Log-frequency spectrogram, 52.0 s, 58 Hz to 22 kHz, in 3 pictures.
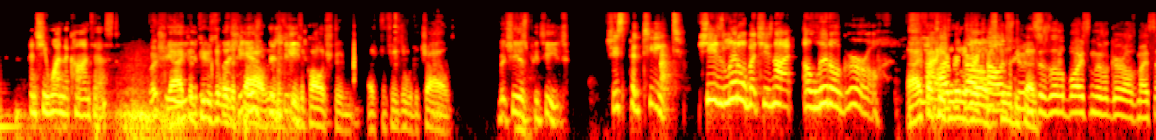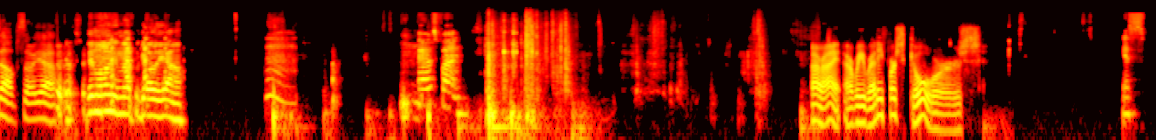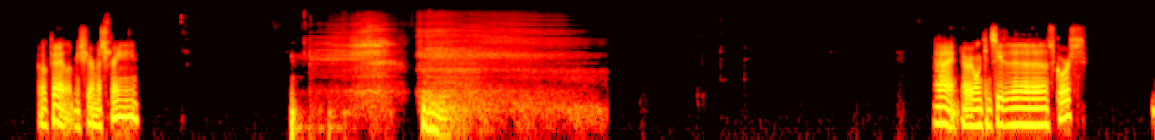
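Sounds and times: person saying drawn-out word: 0:02.3 - 0:06.7, 0:07.5 - 0:08.4, 0:13.6 - 0:20.1, 0:29.5 - 0:32.0, 0:35.3 - 0:36.7, 0:48.7 - 0:50.8
short breath: 0:39.2 - 0:43.7
person sighing: 0:39.4 - 0:43.5.

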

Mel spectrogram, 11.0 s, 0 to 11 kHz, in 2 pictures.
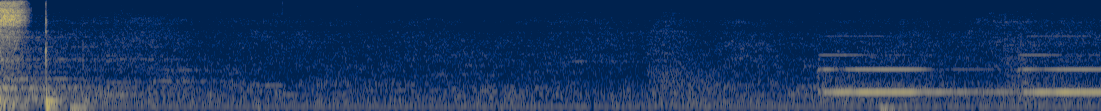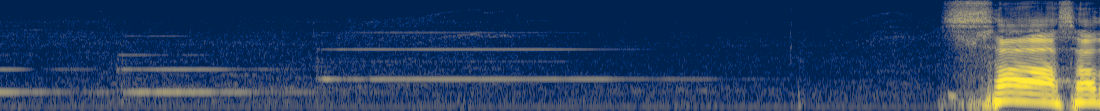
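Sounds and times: electronic countdown beeps: 0:04.1 - 0:09.3.

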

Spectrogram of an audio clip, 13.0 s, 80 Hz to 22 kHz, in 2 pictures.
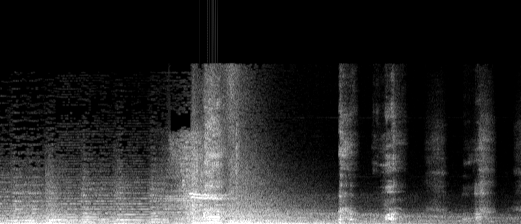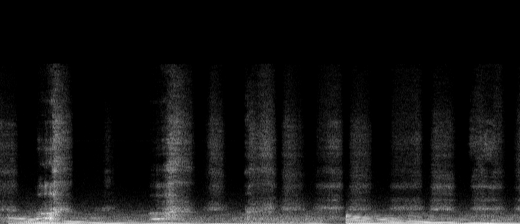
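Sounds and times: low music drone: 0:00.0 - 0:13.0
man panting: 0:05.4 - 0:13.0.

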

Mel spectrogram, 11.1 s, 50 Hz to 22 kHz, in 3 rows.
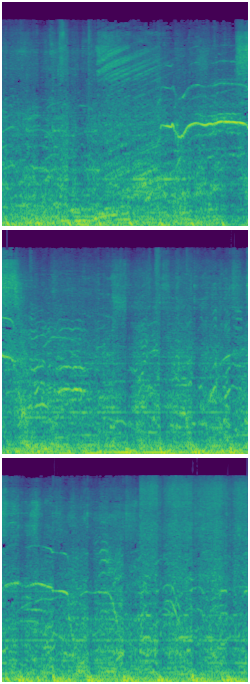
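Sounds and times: fairground music with heavy bass: 0:00.0 - 0:11.0
children screaming: 0:02.2 - 0:05.1, 0:06.9 - 0:09.4.

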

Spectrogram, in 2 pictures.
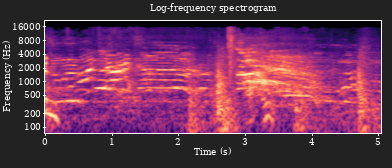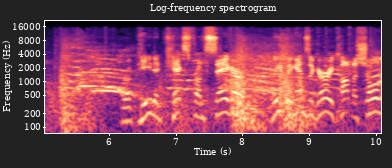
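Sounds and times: people shouting: 0:00.0 - 0:10.0.

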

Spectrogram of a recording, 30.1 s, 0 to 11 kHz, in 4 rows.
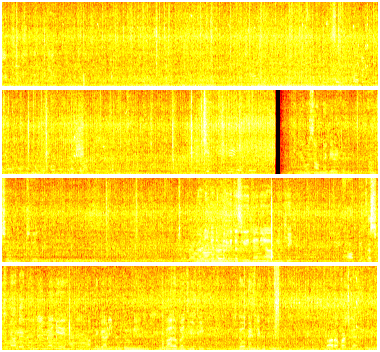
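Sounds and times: car engine and tyres rumbling: 0:00.0 - 0:30.0.

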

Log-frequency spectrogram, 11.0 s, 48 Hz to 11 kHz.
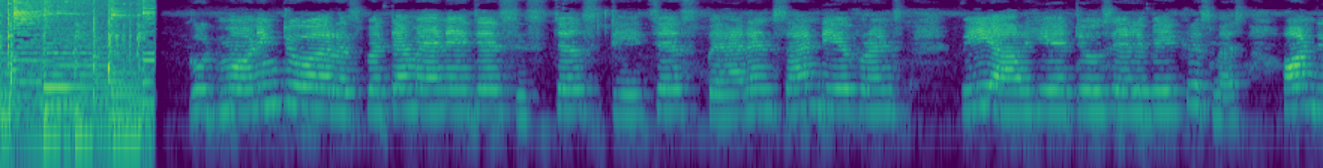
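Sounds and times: faint steady hum: 0:01.4 - 0:11.0
girl singing: 0:01.6 - 0:11.0.

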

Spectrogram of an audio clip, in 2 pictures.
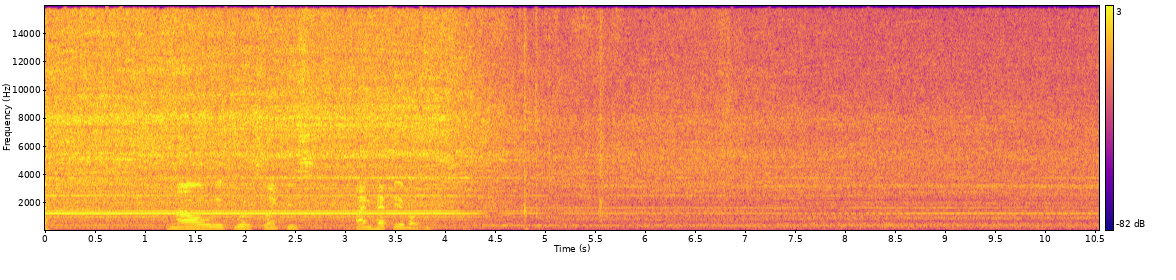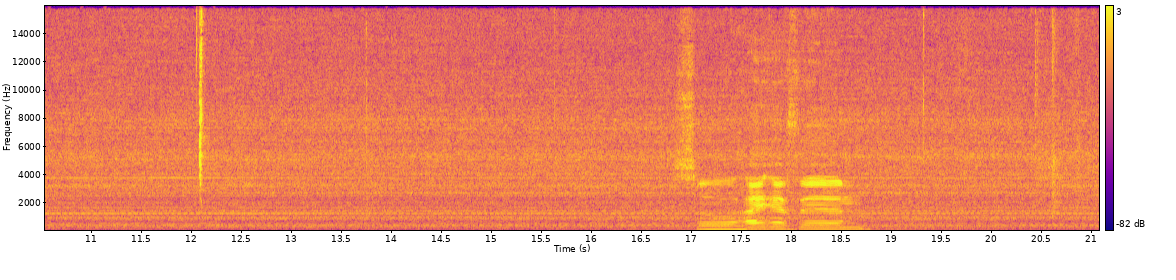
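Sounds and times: cooling fans whining: 0:00.0 - 0:21.0
sharp click: 0:12.0 - 0:12.2.

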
